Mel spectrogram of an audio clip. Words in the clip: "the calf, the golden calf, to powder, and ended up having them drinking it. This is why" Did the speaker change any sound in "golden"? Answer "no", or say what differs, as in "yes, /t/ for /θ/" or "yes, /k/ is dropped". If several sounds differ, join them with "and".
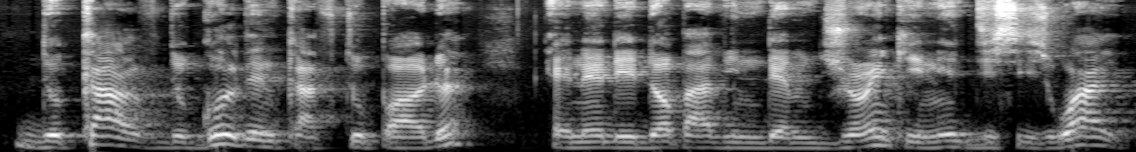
no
